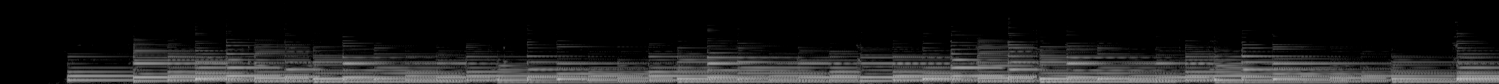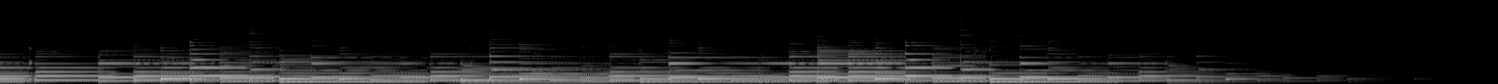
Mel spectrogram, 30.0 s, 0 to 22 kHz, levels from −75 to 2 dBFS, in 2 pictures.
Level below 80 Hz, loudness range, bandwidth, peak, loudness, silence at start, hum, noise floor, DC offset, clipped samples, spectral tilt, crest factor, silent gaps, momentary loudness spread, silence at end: -72 dBFS; 4 LU; 5.6 kHz; -14 dBFS; -29 LUFS; 0.65 s; none; -84 dBFS; under 0.1%; under 0.1%; -10.5 dB/octave; 14 dB; none; 7 LU; 2.1 s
